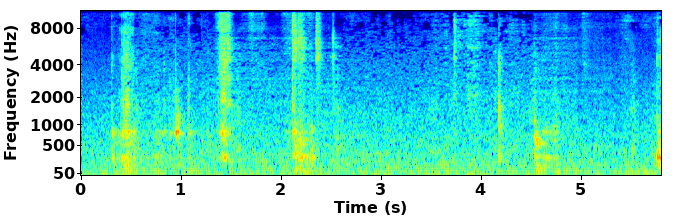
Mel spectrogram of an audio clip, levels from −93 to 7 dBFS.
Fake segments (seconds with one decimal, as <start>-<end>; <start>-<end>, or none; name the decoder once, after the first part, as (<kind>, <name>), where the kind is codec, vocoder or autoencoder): 1.3-2.6 (autoencoder, DAC-VAE); 4.5-5.3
